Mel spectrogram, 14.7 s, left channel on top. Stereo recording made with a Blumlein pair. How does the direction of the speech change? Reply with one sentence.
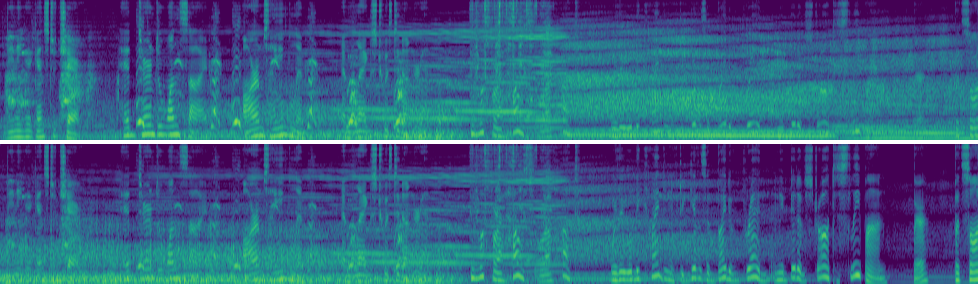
In this clip you hear the speech go from the left side to the right.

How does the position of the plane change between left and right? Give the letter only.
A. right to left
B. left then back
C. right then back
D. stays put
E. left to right
A.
